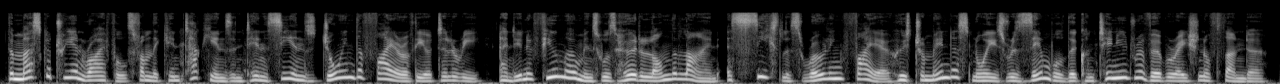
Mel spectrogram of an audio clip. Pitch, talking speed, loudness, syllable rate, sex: 200 Hz, 180 wpm, -16 LUFS, 5.4 syllables/s, female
